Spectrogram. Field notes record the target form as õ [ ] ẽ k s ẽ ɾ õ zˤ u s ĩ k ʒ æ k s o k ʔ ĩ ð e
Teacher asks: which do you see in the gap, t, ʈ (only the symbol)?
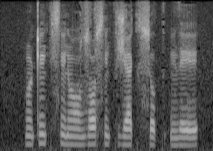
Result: ʈ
